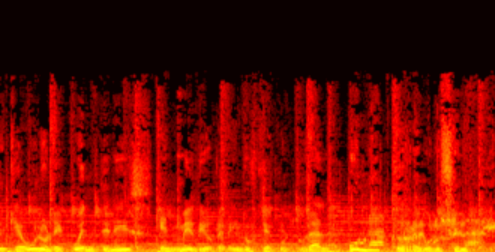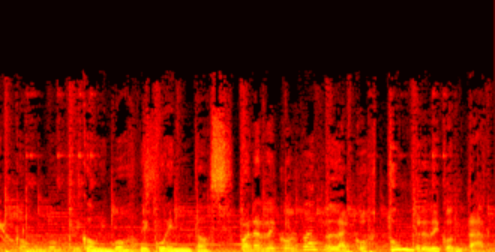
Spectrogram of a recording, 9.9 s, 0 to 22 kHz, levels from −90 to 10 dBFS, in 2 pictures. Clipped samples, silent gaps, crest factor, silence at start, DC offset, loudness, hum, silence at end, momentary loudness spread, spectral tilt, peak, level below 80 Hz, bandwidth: under 0.1%; none; 14 dB; 0 s; under 0.1%; -21 LUFS; none; 0 s; 6 LU; -6 dB/octave; -6 dBFS; -34 dBFS; 15.5 kHz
